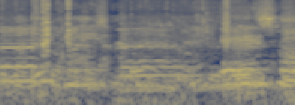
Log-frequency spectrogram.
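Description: A group of people singing together unaccompanied, holding sustained notes.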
